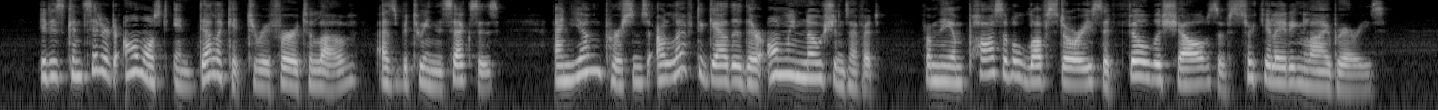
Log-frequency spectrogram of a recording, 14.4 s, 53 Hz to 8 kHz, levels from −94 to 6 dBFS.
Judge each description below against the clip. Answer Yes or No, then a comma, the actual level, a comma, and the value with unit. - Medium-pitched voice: No, high, 200 Hz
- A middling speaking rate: Yes, average, 155 wpm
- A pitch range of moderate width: No, wide, 6.0 semitones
